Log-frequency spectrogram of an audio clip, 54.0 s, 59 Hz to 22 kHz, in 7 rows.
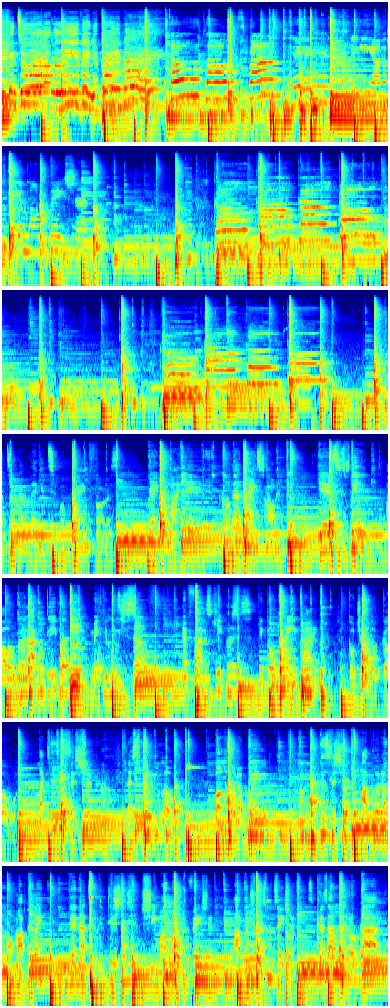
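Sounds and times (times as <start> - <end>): cajon beat: 0.0 - 23.4, 24.0 - 54.0
acoustic guitar strumming: 0.0 - 54.0.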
